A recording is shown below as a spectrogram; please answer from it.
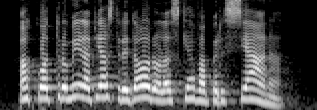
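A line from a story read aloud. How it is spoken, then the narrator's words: Loud shout. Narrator (Italian): gridò ad alta voce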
